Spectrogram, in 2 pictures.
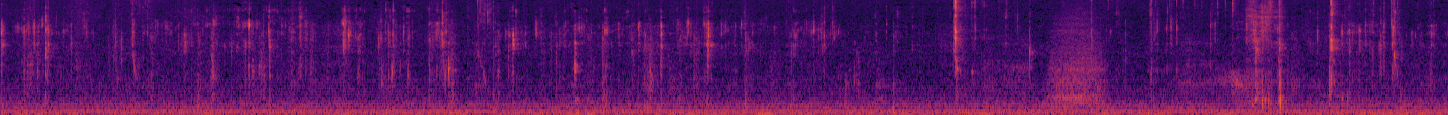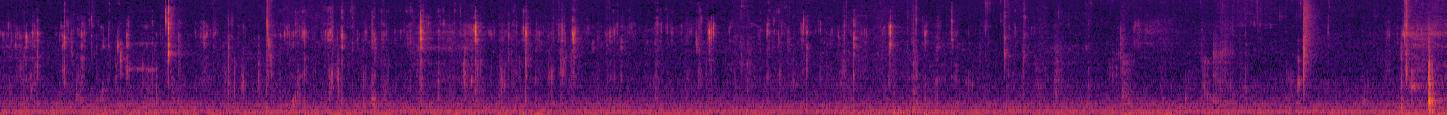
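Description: Close-up chewing of food, with many small wet clicks and smacks from the mouth, over a steady low hum.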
